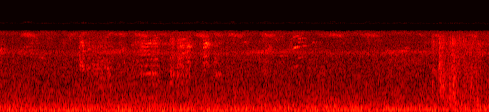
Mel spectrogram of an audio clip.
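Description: Short, high bird chirps now and then over a steady outdoor hiss, with a few brief noisy rushes.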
